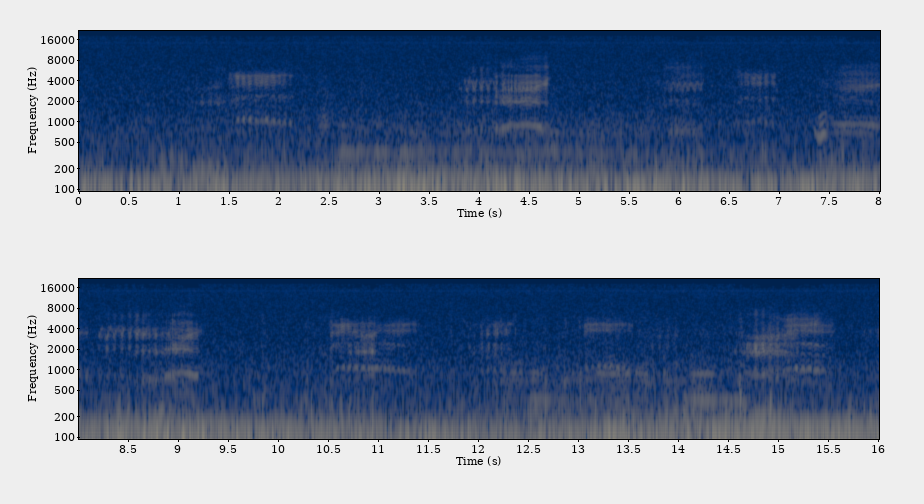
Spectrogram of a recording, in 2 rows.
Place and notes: North Hamarsland, Tingwall, Shetland Islands, UK - Organic shetland sheep passing with their shepherd
This is the sound of Pete Glanville's Shetland sheep passing in a flock, on their way down to the large pen nearer to the house, where their health is checked, and where they get their supplementary feed. This flock is certified organic, and is one of the flocks whose fleeces are processed into Shetland Organics yarn. They are small sheep, with fleeces in many different colours, and of outstanding quality. Pete Glanville - their shepherd - was amazingly helpful to me during my visit to Shetland, and it was his suggestion that he bring the sheep in towards their pen, and that I place my microphones somewhere where I could document this moment. This recording was made by placing my EDIROL R-09 about halfway along the path the sheep take to their pen.
3 August 2013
